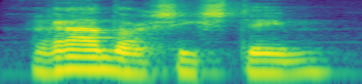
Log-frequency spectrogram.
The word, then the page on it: radarsysteem: Nederlands; ra·dar·sys·teem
